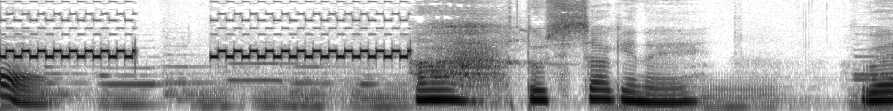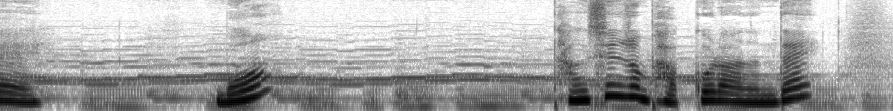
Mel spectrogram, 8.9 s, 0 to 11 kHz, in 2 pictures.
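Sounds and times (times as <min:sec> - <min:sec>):
mobile phone ringing with a bright electronic ringtone: 0:00.0 - 0:02.2
speech: 0:02.1 - 0:03.6, 0:04.3 - 0:04.8, 0:05.5 - 0:05.9, 0:07.2 - 0:08.6.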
